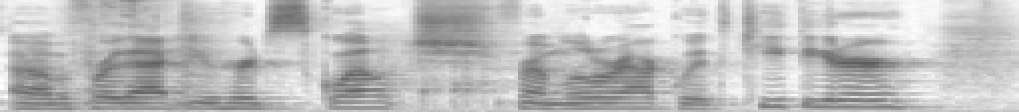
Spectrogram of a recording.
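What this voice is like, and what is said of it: Radio announcer voice. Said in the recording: “That's my radio voice.”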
